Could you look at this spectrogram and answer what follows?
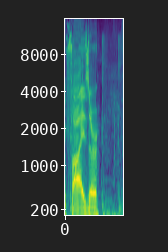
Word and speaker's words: Pfizer: I'm pretty sure you're supposed to say Pfizer.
